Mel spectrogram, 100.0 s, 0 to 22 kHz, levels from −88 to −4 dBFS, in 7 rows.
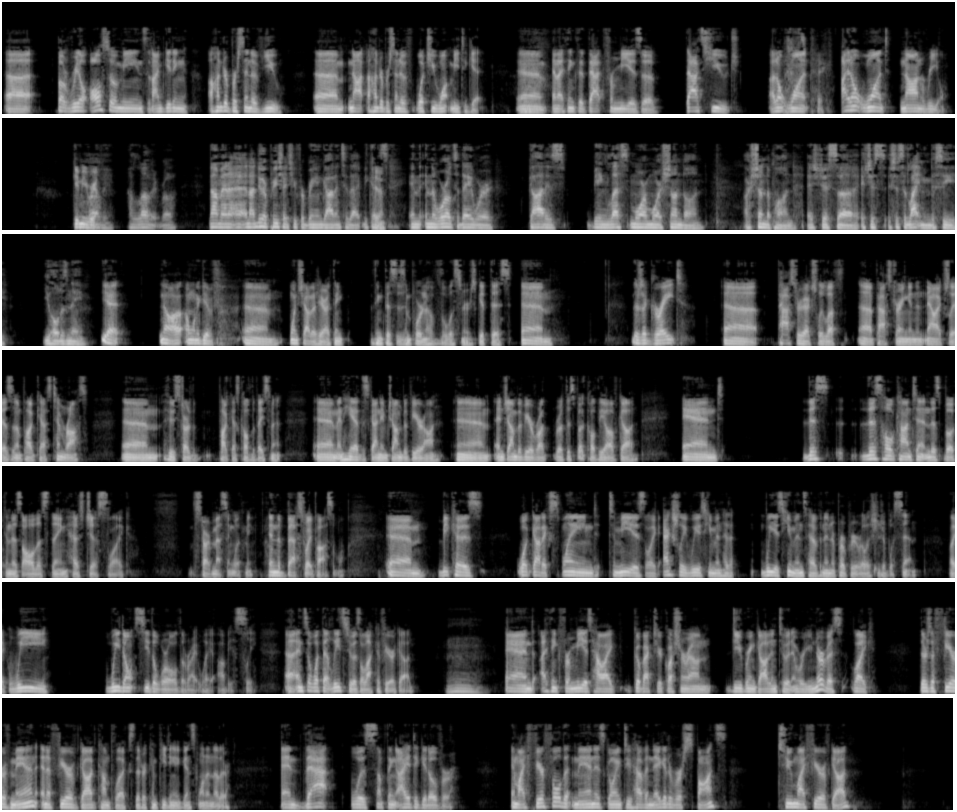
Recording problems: garbled, watery; slightly; nothing above 8 kHz

